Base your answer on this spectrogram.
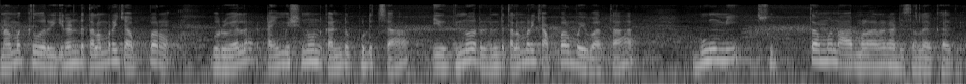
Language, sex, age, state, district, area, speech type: Tamil, male, 18-30, Tamil Nadu, Nagapattinam, urban, spontaneous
